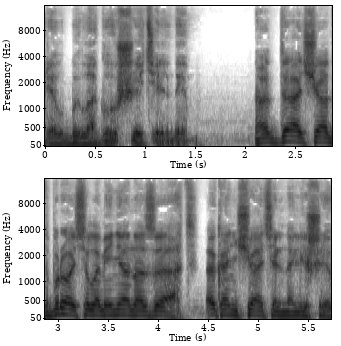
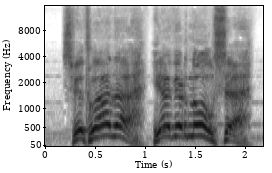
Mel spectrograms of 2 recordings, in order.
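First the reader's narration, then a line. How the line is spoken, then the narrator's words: Shout from a distance. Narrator (Russian): крикнул я, не доходя до двери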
